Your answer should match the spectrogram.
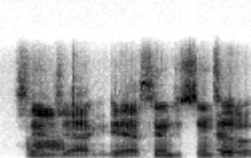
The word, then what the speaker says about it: San Jacinto: San Jacinto.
